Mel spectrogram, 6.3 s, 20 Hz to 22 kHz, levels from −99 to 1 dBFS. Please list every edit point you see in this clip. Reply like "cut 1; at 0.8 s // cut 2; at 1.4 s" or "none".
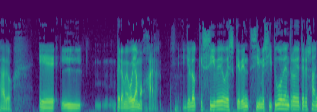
none

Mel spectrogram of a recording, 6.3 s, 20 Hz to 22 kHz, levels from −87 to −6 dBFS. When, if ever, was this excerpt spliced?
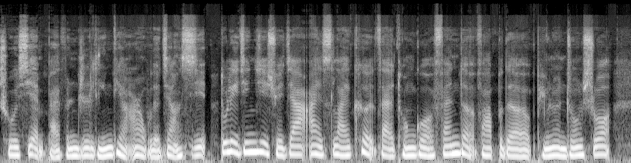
cut 1; at 2.2 s

